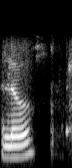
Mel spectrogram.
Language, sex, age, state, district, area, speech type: Dogri, male, 18-30, Jammu and Kashmir, Samba, rural, conversation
